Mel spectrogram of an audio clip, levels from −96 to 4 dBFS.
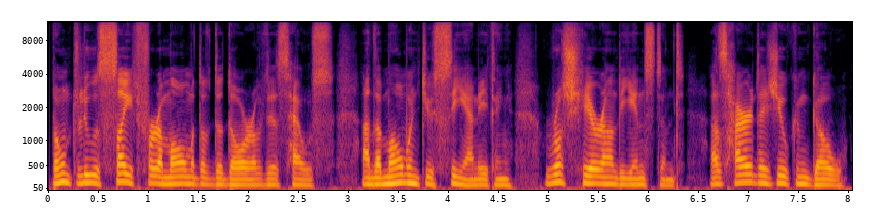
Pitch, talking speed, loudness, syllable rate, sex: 130 Hz, 215 wpm, -18 LUFS, 5.0 syllables/s, male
